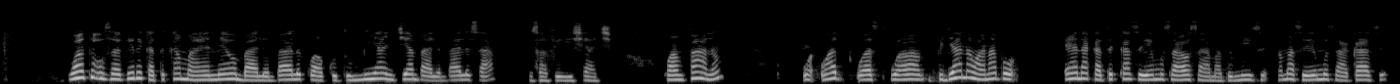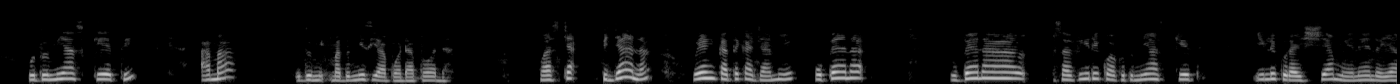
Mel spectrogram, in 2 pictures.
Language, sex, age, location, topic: Swahili, female, 18-24, Nakuru, finance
